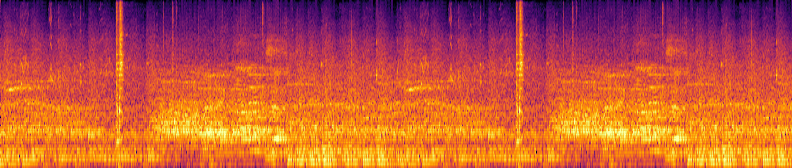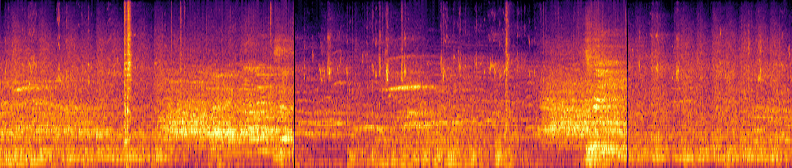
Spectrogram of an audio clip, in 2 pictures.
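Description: Sneakers squeak on a hardwood court.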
